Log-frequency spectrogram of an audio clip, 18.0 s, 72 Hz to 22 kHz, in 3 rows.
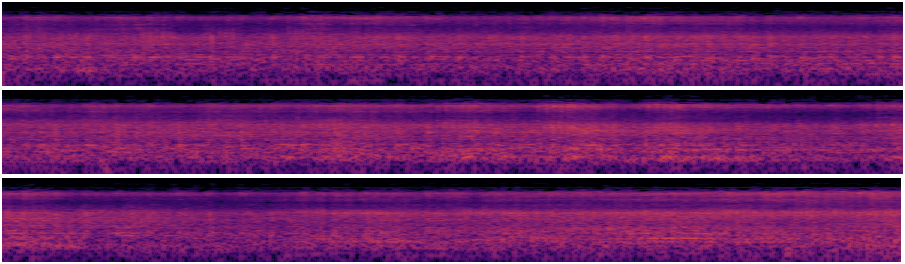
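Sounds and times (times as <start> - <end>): go-kart engines: 0.0 - 18.0.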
